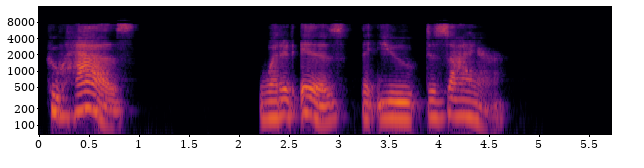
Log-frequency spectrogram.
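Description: A woman speaks warmly and clearly into a microphone.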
